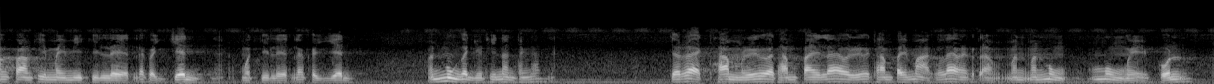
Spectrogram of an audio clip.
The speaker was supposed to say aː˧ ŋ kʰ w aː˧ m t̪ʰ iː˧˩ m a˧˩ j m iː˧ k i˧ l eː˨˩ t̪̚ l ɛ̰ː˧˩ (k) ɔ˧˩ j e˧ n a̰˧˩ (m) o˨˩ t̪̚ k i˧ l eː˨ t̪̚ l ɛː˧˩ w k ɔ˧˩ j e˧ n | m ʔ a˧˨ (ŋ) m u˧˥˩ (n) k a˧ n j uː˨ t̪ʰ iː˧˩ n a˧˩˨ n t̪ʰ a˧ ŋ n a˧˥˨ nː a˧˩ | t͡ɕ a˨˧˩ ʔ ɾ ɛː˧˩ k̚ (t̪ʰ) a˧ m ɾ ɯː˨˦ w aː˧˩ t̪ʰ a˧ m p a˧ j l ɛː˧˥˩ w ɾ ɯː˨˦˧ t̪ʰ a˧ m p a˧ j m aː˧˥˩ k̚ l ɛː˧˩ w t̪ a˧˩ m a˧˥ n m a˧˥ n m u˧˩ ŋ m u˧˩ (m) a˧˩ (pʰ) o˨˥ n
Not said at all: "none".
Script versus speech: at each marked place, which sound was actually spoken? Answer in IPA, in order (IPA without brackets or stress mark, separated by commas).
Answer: k, m, n, ŋ, t̪ʰ, ŋ, pʰ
